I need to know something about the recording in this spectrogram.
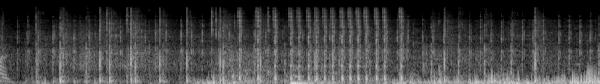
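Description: Paintball markers firing strings of shots. The fastest is an even, rapid string about two seconds in, and more scattered shots and short strings follow.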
